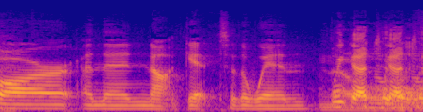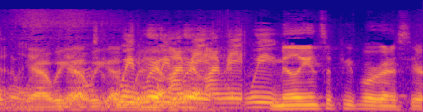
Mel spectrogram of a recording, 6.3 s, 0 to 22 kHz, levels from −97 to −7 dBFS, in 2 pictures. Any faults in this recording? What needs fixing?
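From 2.90 s to 5.00 s the audio carries a doubled audio track: a second full-band copy trails the original by about 300 ms at roughly the same level, with no decay or room colouring, and it appears and disappears abruptly. The likely cause is the signal being captured twice, once through a slower path, or an edit leaving two copies out of step. On a spectrogram every event repeats as an identical shifted image about 0.3 s later. On the waveform, envelopes overlap into a denser, busier trace that cuts in and out cleanly at both boundaries. To prevent it, make sure each source is recorded or routed only once and check edits for overlapping duplicate regions.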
